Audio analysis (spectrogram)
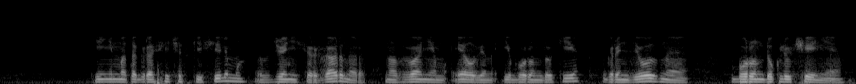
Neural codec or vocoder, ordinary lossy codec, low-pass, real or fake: none; AAC, 24 kbps; 3.6 kHz; real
